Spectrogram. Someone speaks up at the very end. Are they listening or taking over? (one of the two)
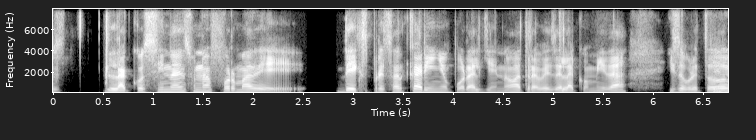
listening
